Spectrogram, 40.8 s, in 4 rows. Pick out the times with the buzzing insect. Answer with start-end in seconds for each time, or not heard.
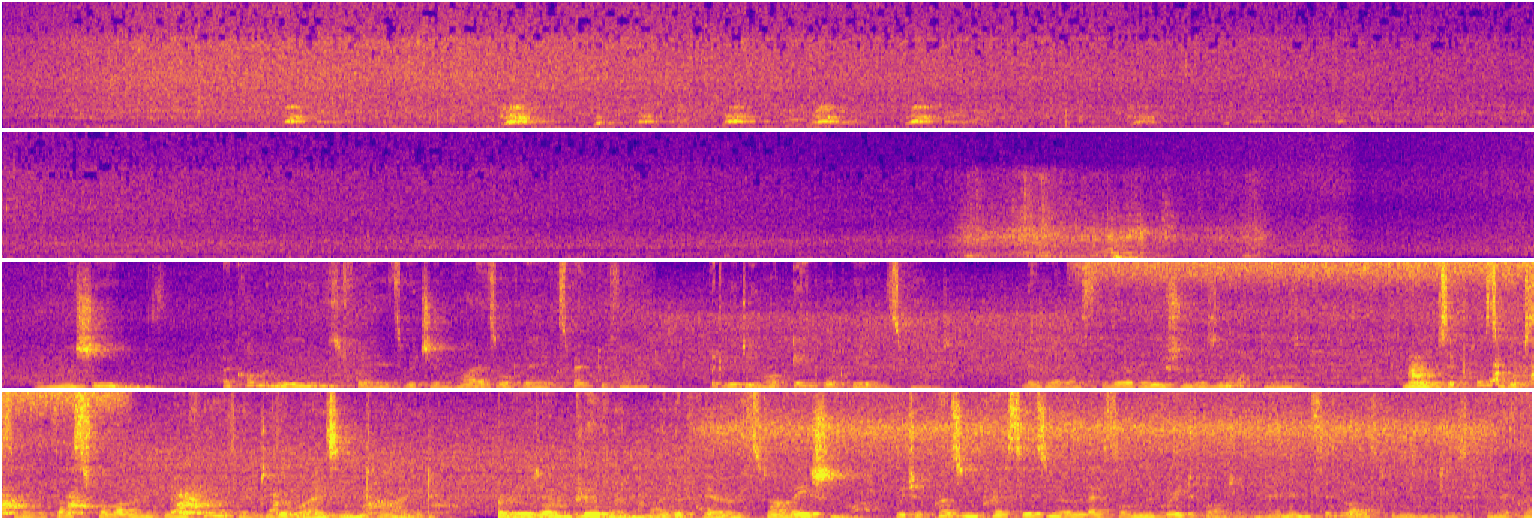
16.6-18.6.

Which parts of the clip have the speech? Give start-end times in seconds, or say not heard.
20.6-40.7.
